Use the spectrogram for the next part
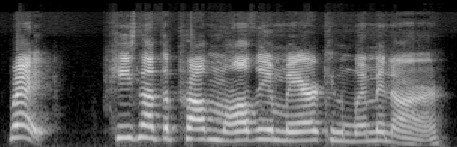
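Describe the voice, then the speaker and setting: Bright, emphatic woman recap host. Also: fairly high pitch, sing-song, a little fast, no room sound, studio quality. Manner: chatty, emphatic, addresses viewers directly. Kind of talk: casual reality TV recap.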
